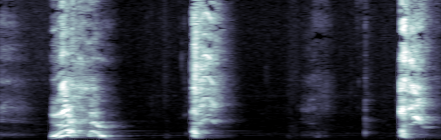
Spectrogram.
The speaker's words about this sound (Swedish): Jag nyser i princip aldrig hemma annars. Jag nyser bara när jag kör de här matsprången.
